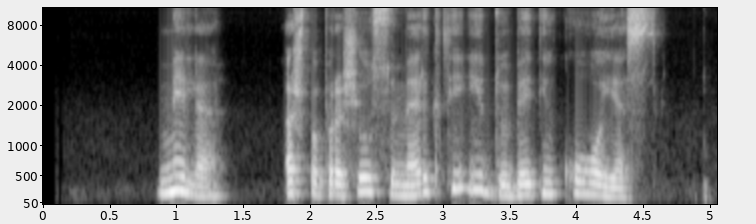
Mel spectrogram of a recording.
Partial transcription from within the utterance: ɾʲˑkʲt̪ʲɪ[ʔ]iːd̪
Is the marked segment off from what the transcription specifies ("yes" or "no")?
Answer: no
